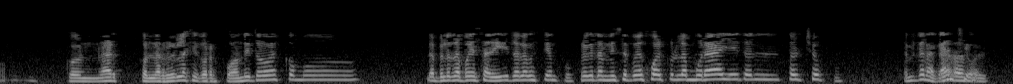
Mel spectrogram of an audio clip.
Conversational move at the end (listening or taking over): taking over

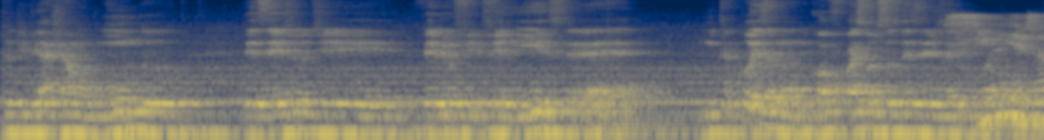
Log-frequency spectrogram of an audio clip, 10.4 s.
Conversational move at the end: taking over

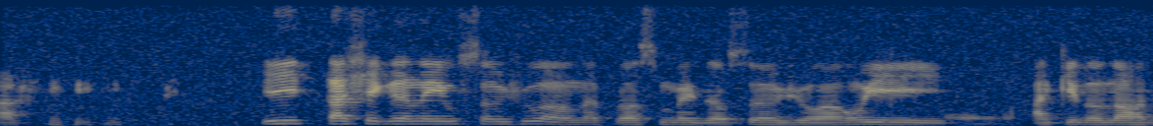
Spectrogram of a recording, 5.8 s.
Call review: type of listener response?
listening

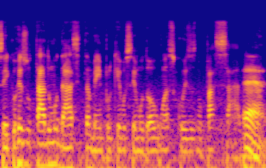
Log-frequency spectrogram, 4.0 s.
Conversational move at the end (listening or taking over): taking over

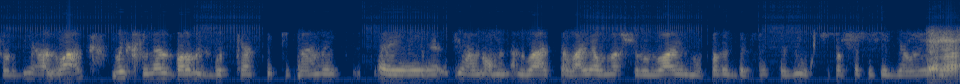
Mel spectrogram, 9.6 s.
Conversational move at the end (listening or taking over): taking over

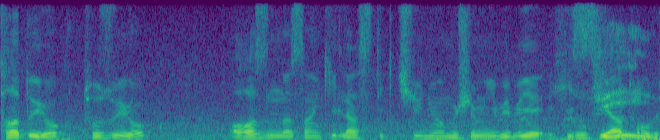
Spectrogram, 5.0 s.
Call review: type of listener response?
taking over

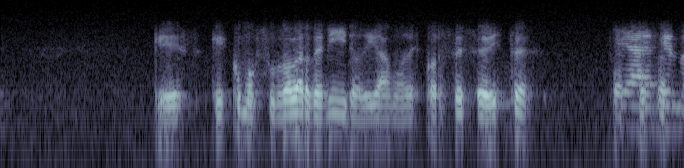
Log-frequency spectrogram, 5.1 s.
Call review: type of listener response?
taking over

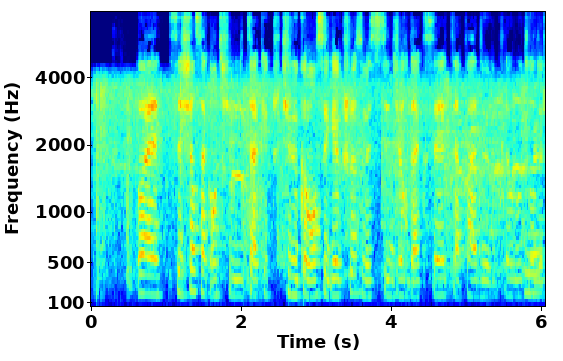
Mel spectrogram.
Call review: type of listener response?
taking over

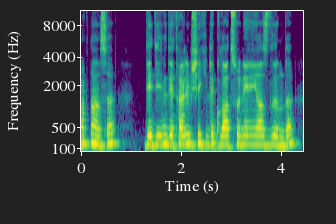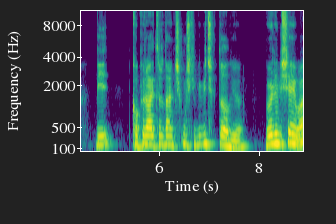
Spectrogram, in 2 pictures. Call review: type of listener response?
listening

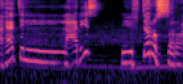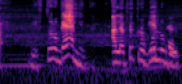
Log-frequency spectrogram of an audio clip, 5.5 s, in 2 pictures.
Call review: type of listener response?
listening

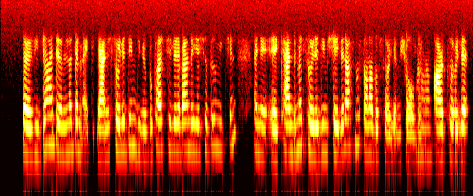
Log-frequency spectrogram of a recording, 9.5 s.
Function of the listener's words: listening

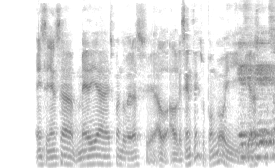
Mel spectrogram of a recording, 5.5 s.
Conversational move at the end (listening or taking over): taking over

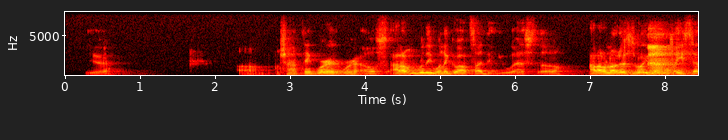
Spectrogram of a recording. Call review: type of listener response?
listening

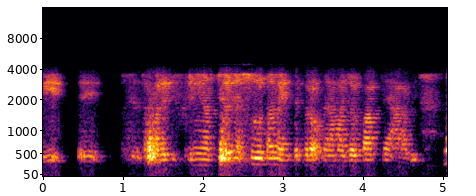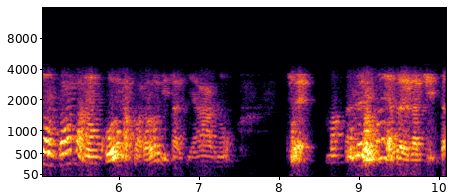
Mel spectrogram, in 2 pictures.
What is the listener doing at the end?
listening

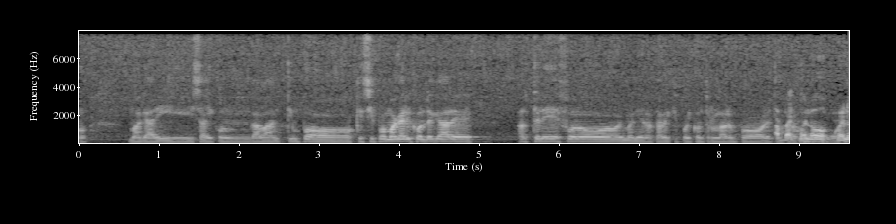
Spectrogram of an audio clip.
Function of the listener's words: taking over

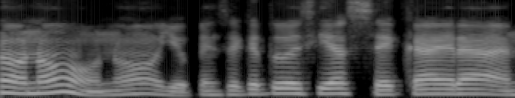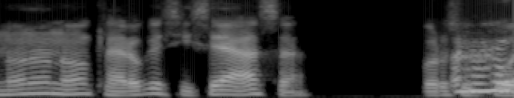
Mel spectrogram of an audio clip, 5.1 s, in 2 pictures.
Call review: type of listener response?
taking over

